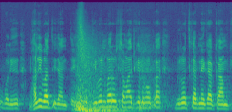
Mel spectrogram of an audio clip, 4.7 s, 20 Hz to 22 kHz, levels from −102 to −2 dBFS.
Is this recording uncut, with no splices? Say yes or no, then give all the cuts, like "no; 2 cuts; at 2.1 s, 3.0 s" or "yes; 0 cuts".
yes; 0 cuts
